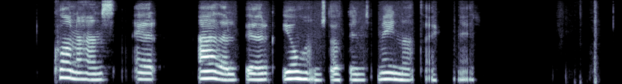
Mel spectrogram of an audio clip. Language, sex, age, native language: Icelandic, female, 12, Icelandic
